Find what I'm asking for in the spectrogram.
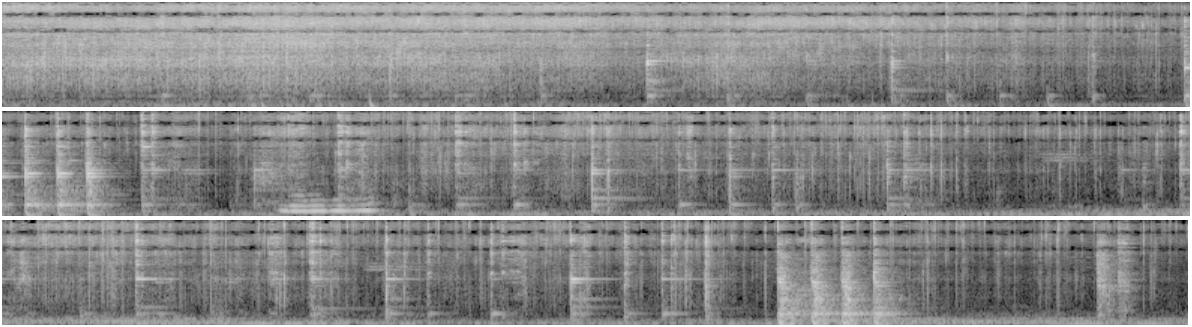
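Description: Cumin seeds and bay leaves frying in hot oil for a bottle gourd and prawn curry, a steady close sizzle with occasional clinks and scrapes of stirring, no voices.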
